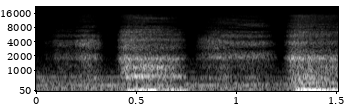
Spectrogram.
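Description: gasp

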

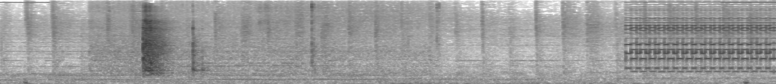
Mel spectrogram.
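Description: telephone ringing

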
